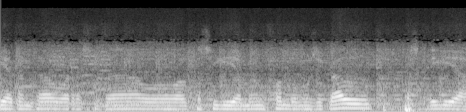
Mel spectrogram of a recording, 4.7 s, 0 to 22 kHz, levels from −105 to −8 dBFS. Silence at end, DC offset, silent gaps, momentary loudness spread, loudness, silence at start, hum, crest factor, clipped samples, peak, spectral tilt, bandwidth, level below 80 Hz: 0 s; 2%; none; 6 LU; -19 LUFS; 0 s; none; 14 dB; under 0.1%; -4 dBFS; -9.5 dB/octave; 5.2 kHz; -36 dBFS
